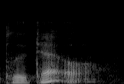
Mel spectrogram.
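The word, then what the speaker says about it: plouteo: And then now we have the verb pluteo. P-L-O-U-T-E, long O. Pluteo. Pluteo.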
